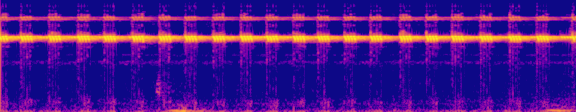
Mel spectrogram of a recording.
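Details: Close cricket chirping, sharp high-pitched pulse bursts repeated about four times a second, over a soft low rumble with a few faint thumps.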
